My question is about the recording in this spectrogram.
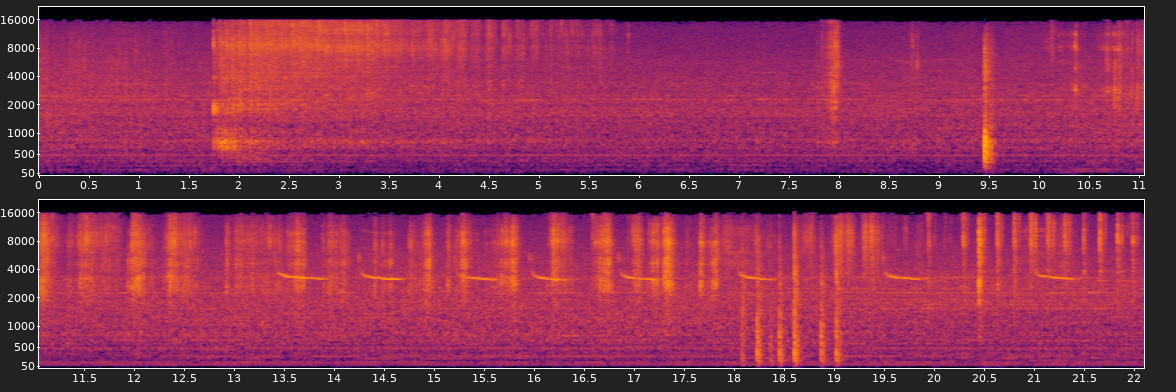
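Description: Thin epoxy mixed with lead pellets being poured into a small plastic mold, a soft pour about two seconds in, then a wooden stick clicking and scraping among the lead pellets, with a sharp knock near the middle and a run of louder clicks near the end. From a little past halfway, a short high chirp that falls in pitch repeats about every two-thirds of a second.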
